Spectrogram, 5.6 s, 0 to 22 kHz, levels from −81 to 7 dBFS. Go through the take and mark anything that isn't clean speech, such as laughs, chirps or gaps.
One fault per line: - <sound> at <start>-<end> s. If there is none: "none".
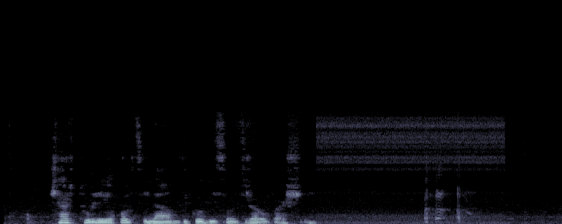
- cough at 4.2-4.8 s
